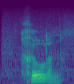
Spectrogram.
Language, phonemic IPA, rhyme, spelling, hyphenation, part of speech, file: Dutch, /ˈɣʏl.dən/, -ʏldən, gulden, gul‧den, adjective / noun, Nl-gulden.ogg
- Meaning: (adjective) 1. golden, made of gold 2. precious, excellent, priceless 3. guilded, plated with gold or coated with something resembling gold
